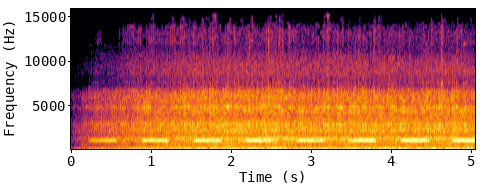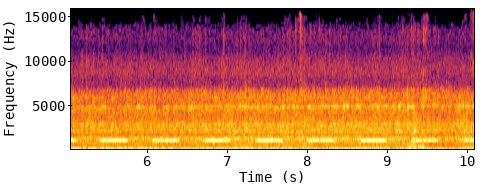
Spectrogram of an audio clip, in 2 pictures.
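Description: Vehicle reversing alarm beeping steadily about twice a second over the low, steady running of its engine: the aircraft tow tractor backing up with a large jet on its towbar.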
